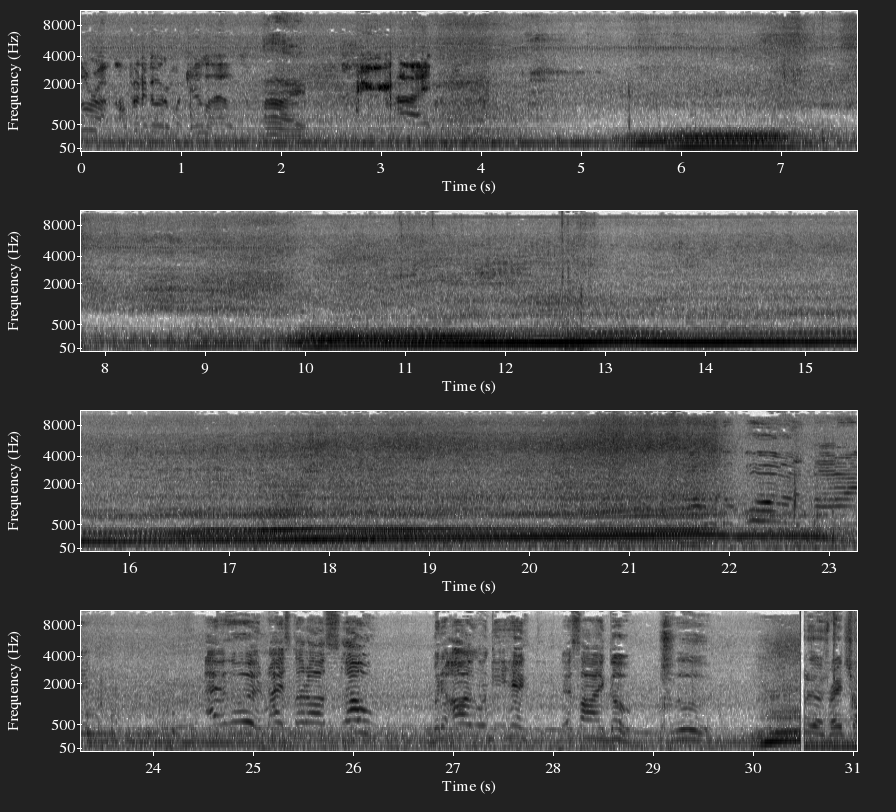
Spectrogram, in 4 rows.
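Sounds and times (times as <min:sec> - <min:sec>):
car engine revving and accelerating: 0:03.3 - 0:04.4, 0:05.3 - 0:23.6, 0:29.9 - 0:31.0.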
